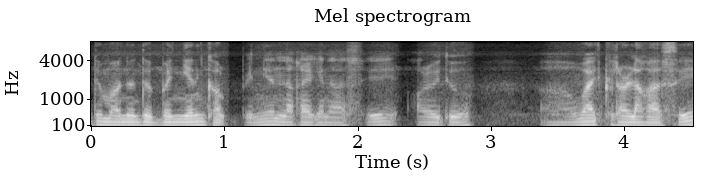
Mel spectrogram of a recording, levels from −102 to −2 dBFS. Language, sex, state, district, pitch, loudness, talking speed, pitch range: Nagamese, male, Nagaland, Dimapur, 100 Hz, -21 LUFS, 185 wpm, 95-110 Hz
